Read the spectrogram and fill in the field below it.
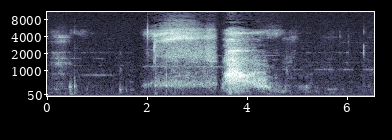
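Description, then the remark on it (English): A voice imitates the faint breathing of a stiff, motionless body with two long, airy breaths, a drawn-in inhale followed by a rasping exhale, with short silences before and after. “There's no movement. There's no nothing. Just a faint breathing.”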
